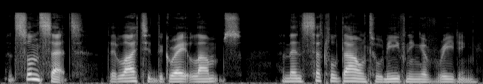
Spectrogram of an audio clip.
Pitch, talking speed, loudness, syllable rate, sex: 135 Hz, 200 wpm, -17 LUFS, 5.1 syllables/s, male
